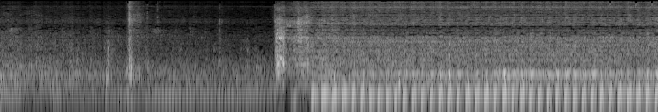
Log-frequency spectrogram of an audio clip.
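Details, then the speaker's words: Yamaha Fino CVT scooter after repairing a worn, shrunken crankshaft journal without engine teardown: starter whirs, engine catches and settles into a smooth, even idle with no knock or rattle, meaning the press fit is good. "okay, E, the sound is smooth and normal, there's no noise, it means the pressure is good"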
